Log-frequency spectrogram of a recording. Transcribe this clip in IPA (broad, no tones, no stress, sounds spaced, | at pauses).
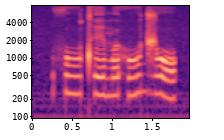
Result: θ u tʰ e m ɵ h u d͡ʒ o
